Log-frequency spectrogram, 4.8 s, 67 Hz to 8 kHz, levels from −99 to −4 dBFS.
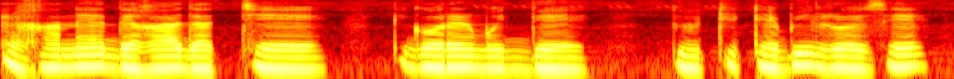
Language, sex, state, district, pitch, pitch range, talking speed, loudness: Bengali, male, Assam, Hailakandi, 135 Hz, 130-145 Hz, 100 wpm, -18 LUFS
